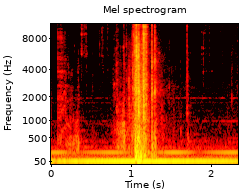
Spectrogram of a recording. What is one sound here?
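A heavy case is set down on a counter with a thud.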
